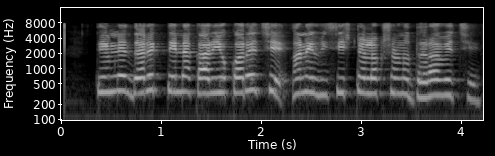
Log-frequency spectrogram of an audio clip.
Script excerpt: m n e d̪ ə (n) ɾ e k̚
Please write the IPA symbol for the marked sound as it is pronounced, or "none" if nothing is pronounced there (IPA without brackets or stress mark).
none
